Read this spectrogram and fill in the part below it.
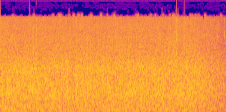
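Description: Heavy monsoon downpour over Karachi during a thunderstorm: a loud, unbroken roar of rain hitting surfaces, dense and constant throughout, easing slightly only at the very end, with no voices.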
